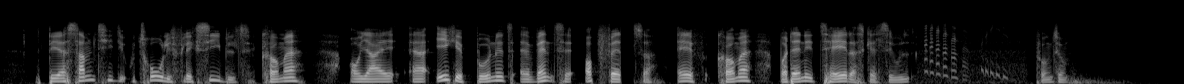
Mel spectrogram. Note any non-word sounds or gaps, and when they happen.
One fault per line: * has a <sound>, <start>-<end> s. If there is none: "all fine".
* has a dropout, 6.2-6.3 s
* has a chirp, 9.2-10.2 s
